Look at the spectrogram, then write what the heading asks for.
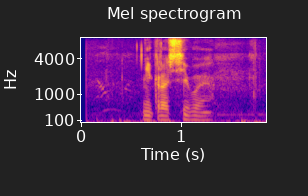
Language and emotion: Russian, neutral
